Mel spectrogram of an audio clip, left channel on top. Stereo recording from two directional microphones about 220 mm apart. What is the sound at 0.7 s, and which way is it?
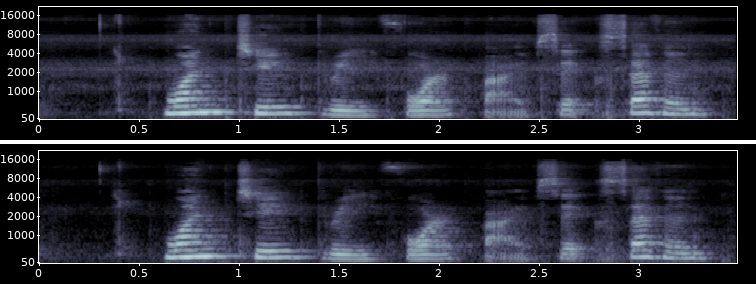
Speech, 50° left (ahead or behind).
